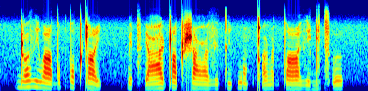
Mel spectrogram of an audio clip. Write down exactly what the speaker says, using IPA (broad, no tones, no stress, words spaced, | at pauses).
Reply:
ɖɔ ziwe dˤʊpdˤatˤʈi | k͡pɪt͡sʼeʕɛ ʈɛtˤʃu ʕʊzɪt̪ip wɔ̃pqʼɔ̃ɳɪɡtˤe wɪzidʲʊt͡sʼʊ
